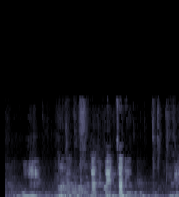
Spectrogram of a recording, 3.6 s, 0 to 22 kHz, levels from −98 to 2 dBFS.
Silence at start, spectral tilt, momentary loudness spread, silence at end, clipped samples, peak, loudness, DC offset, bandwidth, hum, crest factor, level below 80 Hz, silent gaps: 0.1 s; -4.5 dB/octave; 19 LU; 0 s; under 0.1%; -20 dBFS; -42 LUFS; under 0.1%; 11.5 kHz; none; 24 dB; -72 dBFS; none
